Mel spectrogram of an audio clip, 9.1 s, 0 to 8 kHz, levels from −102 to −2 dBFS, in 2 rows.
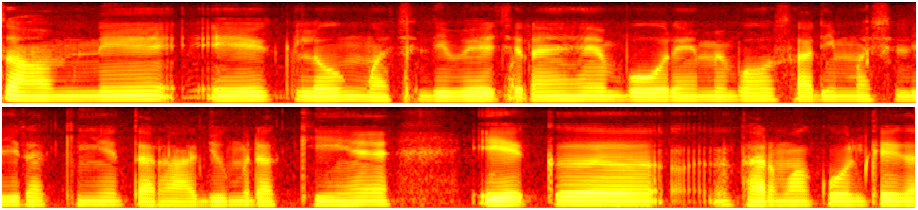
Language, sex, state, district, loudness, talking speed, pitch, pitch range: Hindi, male, Uttar Pradesh, Budaun, -22 LUFS, 145 wpm, 110 Hz, 110-115 Hz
